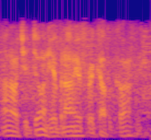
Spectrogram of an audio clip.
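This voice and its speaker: An actor playing a big, wary, surly drug pusher with curt, challenging street slang in a 1950s radio crime drama. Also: male voice, deep voice, steady tone, rapid-fire, natural voice. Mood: guarded. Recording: dull, noisy vintage radio recording.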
